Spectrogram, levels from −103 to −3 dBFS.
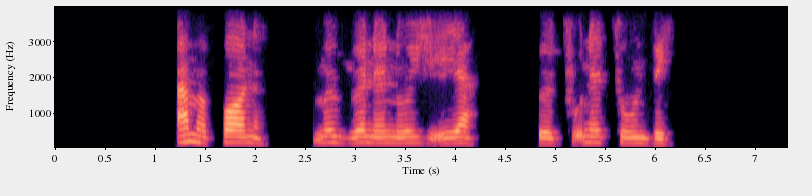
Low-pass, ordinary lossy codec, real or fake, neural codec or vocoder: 3.6 kHz; Opus, 32 kbps; real; none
